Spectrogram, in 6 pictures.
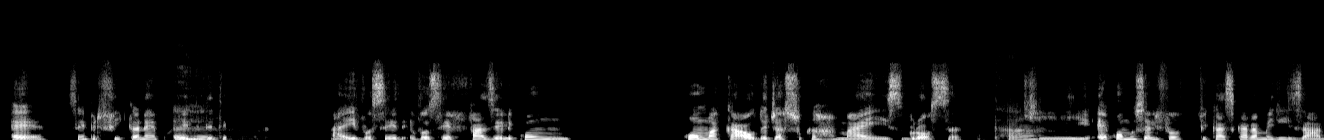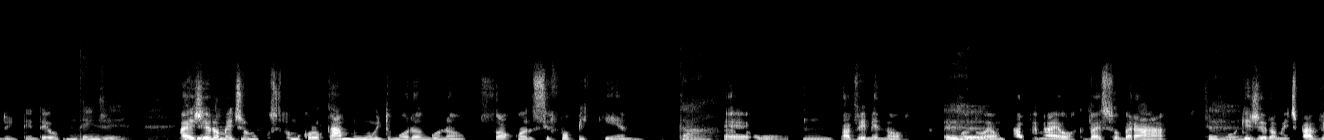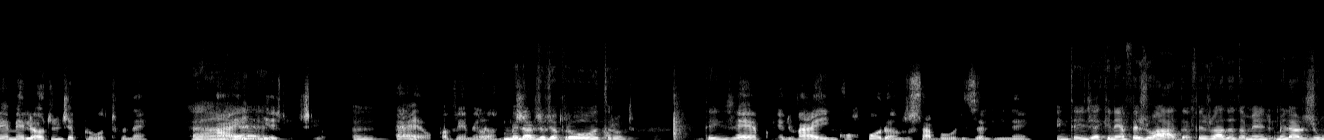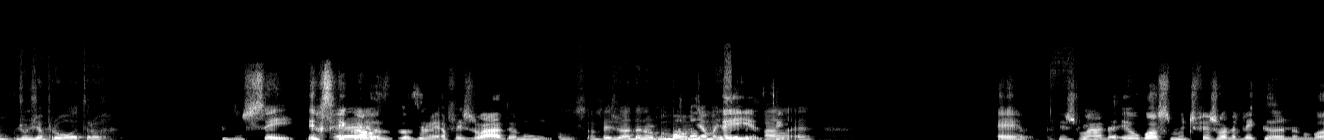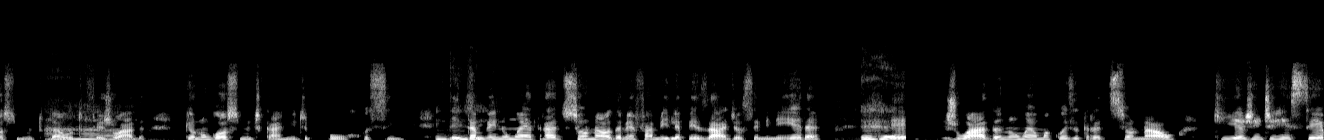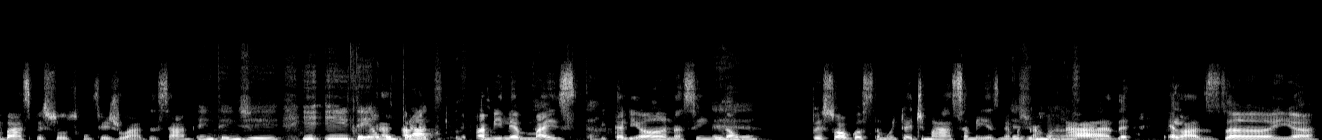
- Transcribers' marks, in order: tapping; unintelligible speech
- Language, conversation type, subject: Portuguese, podcast, Qual prato nunca falta nas suas comemorações em família?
